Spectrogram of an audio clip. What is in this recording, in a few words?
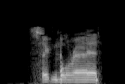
"signal-red", English; adjectives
